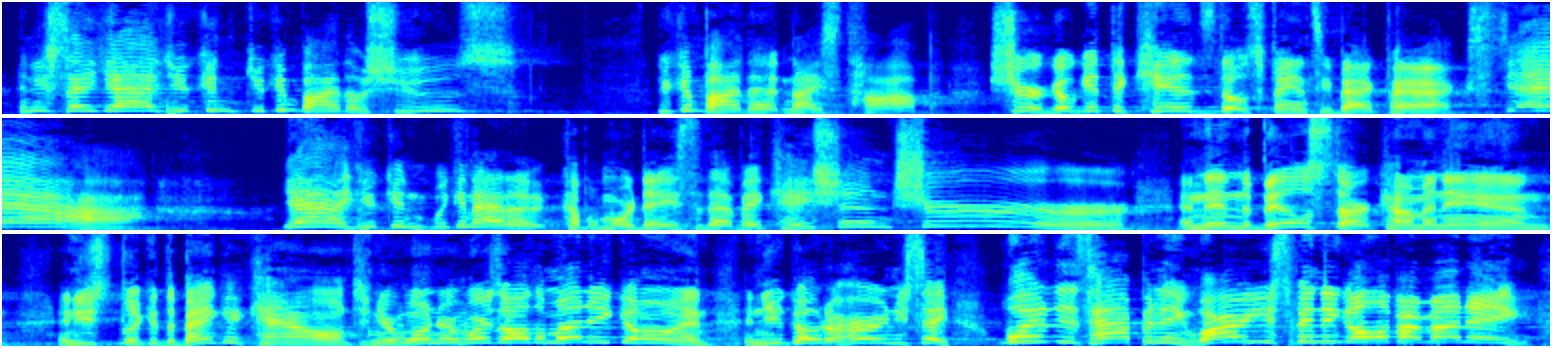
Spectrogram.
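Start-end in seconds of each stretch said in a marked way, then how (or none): 0.5-13.4 high, drawn-out, breezy yeses; hammed-up generous husband, stretching the words; over-indulgent agreeing. Husband okays wife's shopping, exaggeratedly agreeable. 17.8-19.0 high, loud, indignant question; acted-out panic rising toward a yell; alarmed exasperation. Husband seeing the bank account, alarmed and loud. 20.5-23.1 high, loud, incredulous shout; hammed-up blow-up, stretching the last words; outraged yelling. Husband confronts wife over spending, outraged yell.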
